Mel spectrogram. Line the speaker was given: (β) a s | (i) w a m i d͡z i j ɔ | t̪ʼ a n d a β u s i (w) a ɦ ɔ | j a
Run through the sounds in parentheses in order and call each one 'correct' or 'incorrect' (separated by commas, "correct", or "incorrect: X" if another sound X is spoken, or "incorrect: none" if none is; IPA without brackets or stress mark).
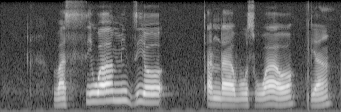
correct, correct, correct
